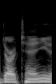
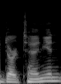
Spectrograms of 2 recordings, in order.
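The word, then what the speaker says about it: d'Artagnan: But uh the name Dartenion, you notice I don't pronounce it as Dartanian.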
